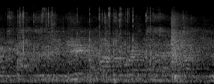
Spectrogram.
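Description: Faint background voices of players around a poker table, with scattered soft clicks of casino chips being handled.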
